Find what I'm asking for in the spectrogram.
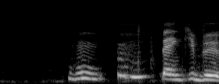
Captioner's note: Peaches laughs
